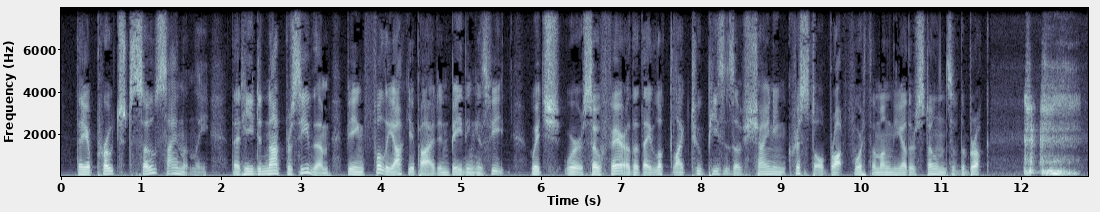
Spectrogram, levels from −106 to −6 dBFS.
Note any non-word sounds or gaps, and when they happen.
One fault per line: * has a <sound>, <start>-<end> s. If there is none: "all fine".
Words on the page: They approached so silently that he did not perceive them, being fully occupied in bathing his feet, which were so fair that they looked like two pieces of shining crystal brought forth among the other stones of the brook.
* has a throat clearing, 12.0-12.8 s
